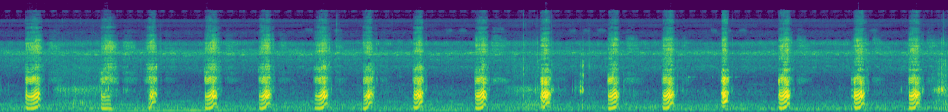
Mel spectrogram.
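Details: Giant sulcata tortoise making loud noise: short harmonic groaning grunts about every second, around seventeen in a steady series over a faint background hiss.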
